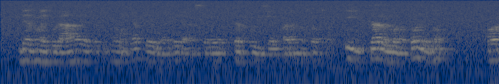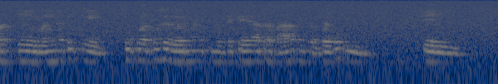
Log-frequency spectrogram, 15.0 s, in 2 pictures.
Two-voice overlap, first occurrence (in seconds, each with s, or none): none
